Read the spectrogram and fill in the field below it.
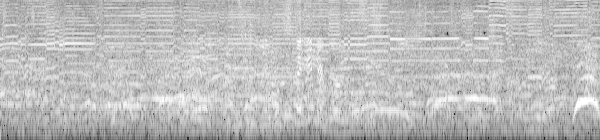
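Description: A large crowd of men and women shouts and screams with excitement outdoors.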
